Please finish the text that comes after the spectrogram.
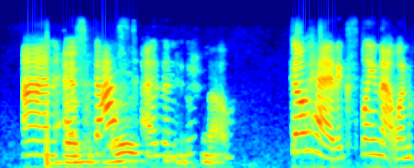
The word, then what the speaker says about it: UFO: say a university because even though it starts with a vowel, the way we pronounce it is kind of like a Y, like ya, instead of the actual vowel sound of oo. Like umbrella starts with but university starts with that ya sound.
